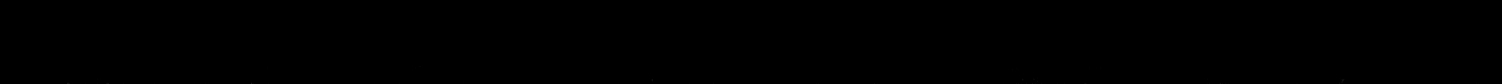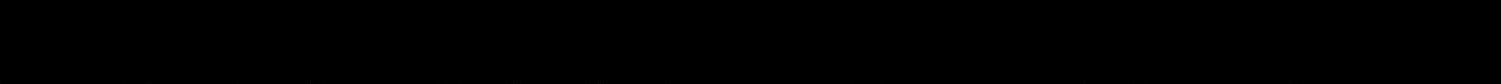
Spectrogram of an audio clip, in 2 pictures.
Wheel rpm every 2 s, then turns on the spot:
230, 230, 230, 240, 220, 200, 230, 230, 230, 230, 230, 230, 230, 230, 230.
none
